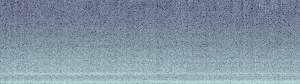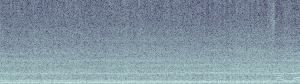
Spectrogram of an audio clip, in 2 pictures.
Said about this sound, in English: No, you gotta warm up the engine and let it cycle.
